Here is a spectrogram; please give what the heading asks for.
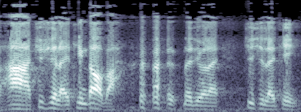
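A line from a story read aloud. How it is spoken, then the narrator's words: Smiling. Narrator (Chinese): 牧师 笑一笑，他说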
